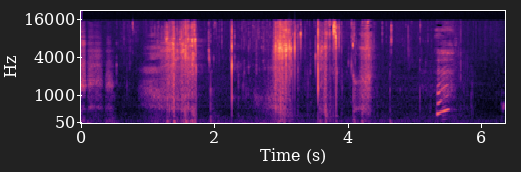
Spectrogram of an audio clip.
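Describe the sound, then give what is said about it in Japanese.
Chewing of blackthroat seaperch mixed with rice, heard as a few soft, crunchy bites and wet mastication sounds in an irregular rhythm, fairly faint, with no talking. “やっぱ出来たてが一番美味しいからすぐにいただきますね。ちょっとご飯と混ぜてのどぐろと一緒にいただきます。”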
